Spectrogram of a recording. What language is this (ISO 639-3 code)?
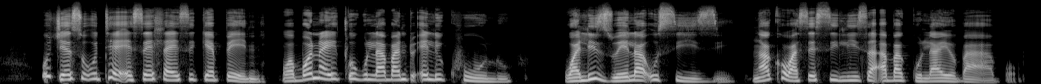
nde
